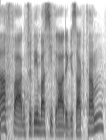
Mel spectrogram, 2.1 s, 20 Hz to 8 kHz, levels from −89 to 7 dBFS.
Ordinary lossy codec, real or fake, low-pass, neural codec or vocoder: none; fake; 7.2 kHz; autoencoder, 48 kHz, 32 numbers a frame, DAC-VAE, trained on Japanese speech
